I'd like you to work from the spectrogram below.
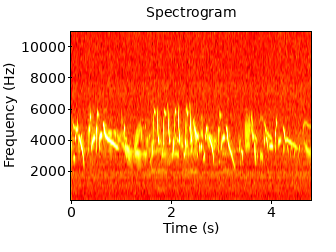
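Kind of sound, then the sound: bird, birds chirping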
